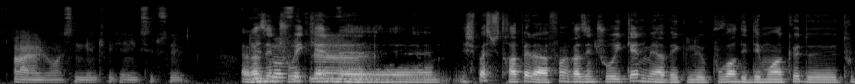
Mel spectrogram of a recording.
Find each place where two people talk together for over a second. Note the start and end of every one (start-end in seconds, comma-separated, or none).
2.5-3.7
